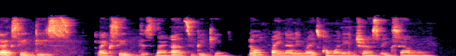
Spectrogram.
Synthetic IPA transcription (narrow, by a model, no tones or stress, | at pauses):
laɪksedis | laɪkseddislaɪʔãnsipikʰĩn | dõntfãɪnaliɹaɪtkʰɔmɔ̃nɛ̃ntɹãsɛ̰ɡzãməl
